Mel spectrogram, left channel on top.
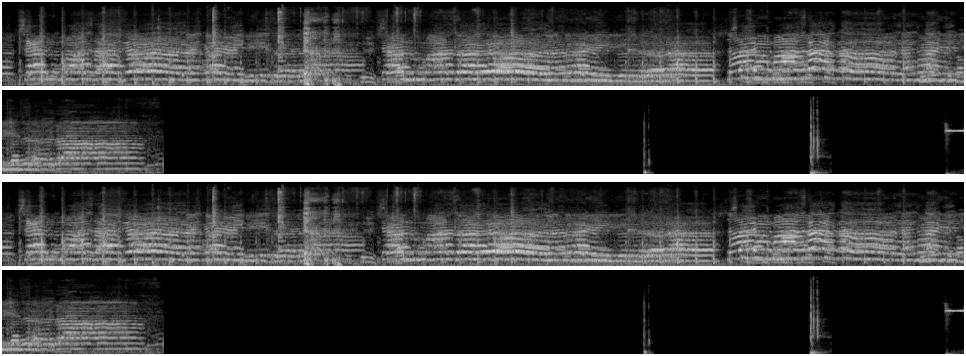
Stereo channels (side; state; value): both; identical; correlation 1.00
